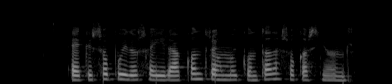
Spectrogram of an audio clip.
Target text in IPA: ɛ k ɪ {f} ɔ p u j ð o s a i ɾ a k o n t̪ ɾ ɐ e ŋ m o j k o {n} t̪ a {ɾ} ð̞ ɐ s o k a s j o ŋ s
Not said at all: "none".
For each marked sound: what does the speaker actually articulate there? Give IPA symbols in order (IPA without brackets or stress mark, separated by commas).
s, n, none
